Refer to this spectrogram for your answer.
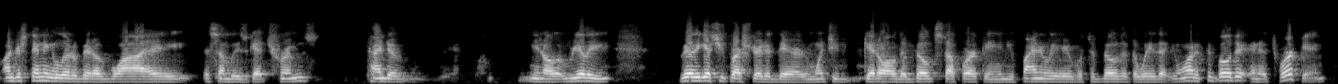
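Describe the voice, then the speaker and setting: A man from Boston speaks with a faint Boston accent and a gravelly, creaky edge. He explains technical steps with enthusiasm, filling pauses with "um." The audio is slightly dull, like a remote call mic. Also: mid-range voice. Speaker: guest developer. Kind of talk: technical talk-show chat.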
